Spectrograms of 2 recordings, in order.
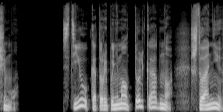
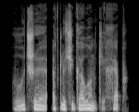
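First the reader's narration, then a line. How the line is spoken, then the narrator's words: Soft interjection. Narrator (Russian): мягко вставил Стью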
